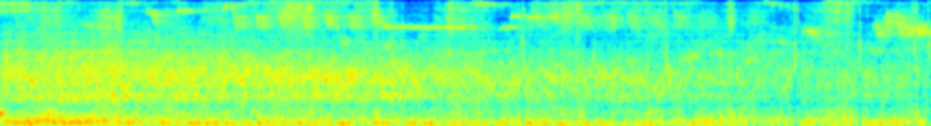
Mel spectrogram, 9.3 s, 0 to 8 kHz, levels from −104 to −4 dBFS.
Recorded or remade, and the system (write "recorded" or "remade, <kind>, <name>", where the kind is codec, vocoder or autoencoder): remade, codec, HILCodec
